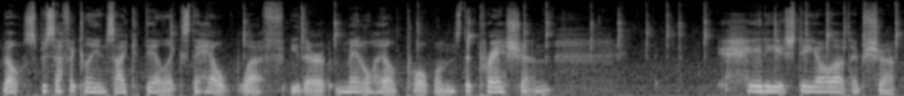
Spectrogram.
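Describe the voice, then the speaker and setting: A young woman doing an ASMR roleplay as a cold, contemptuous female boss of a drug ring, menacing and swearing, soft-spoken with bits of whisper. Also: mid-range voice, moderate pace, creaky, a little hiss or hum, close to an everyday voice. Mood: cold contempt. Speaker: ASMR creator.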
